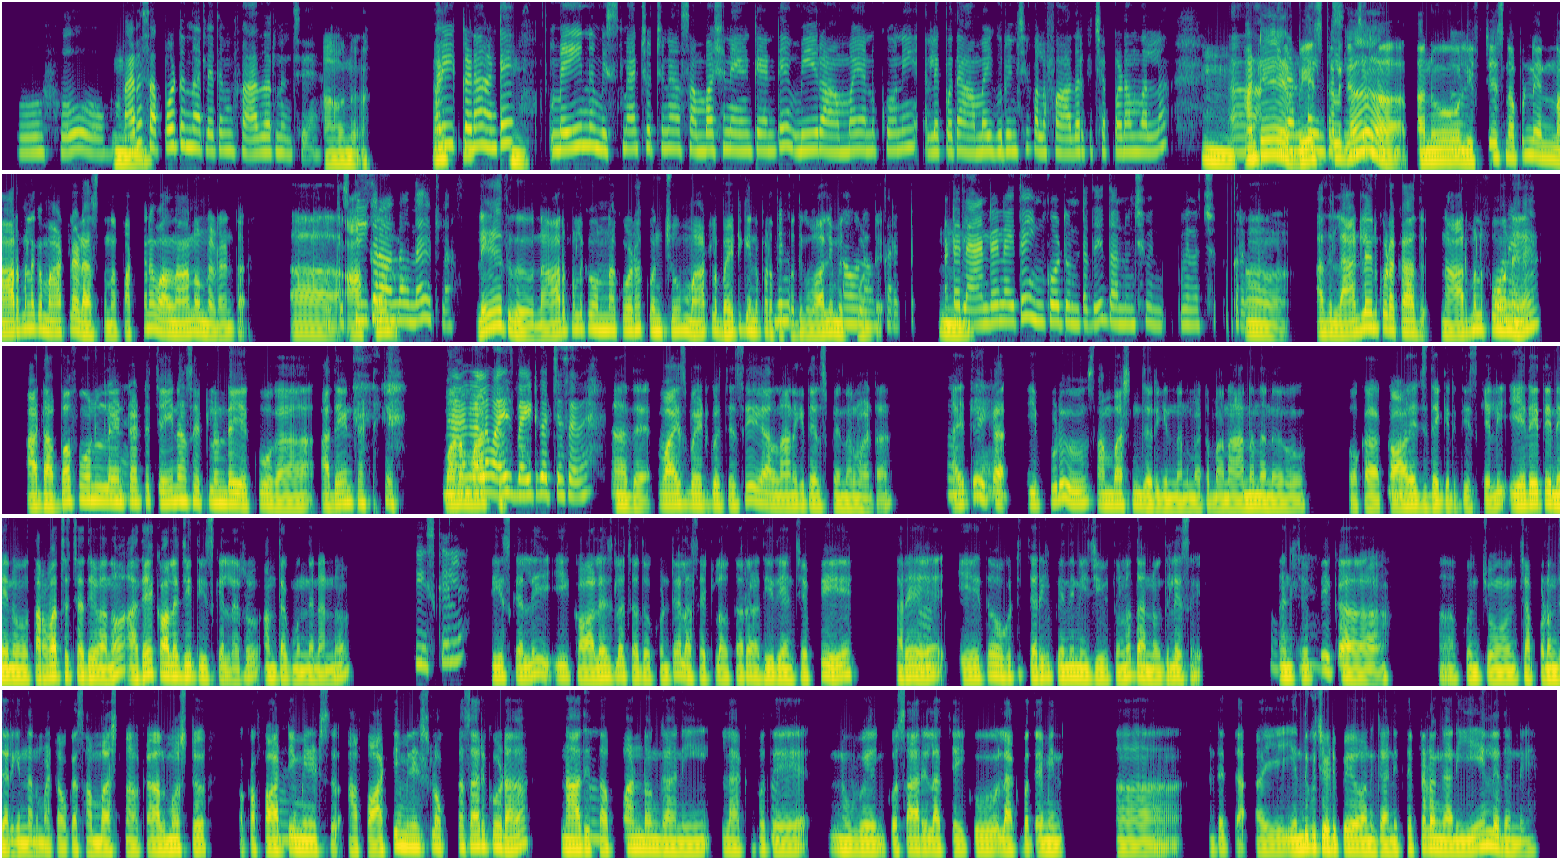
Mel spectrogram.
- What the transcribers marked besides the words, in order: in English: "సపోర్ట్"; in English: "ఫాదర్"; other background noise; in English: "మెయిన్ మిస్"; in English: "ఫాదర్‌కి"; in English: "బేసికల్‌గా"; in English: "సీన్"; in English: "లిఫ్ట్"; in English: "నార్మల్‌గా"; in English: "స్పీకర్ ఆన్‌లో"; in English: "నార్మల్‌గా"; in English: "వాల్యూమ్"; in English: "ల్యాండ్"; in English: "కరెక్ట్"; in English: "ల్యాండ్‌లైన్"; in English: "నార్మల్"; chuckle; in English: "వాయిస్"; in English: "వాయిస్"; in English: "ఆల్మోస్ట్"; in English: "ఫార్టీ"; in English: "ఫార్టీ మినిట్స్‌లో"; in English: "ఐ మీన్"
- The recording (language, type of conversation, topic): Telugu, podcast, ఏ సంభాషణ ఒకరోజు నీ జీవిత దిశను మార్చిందని నీకు గుర్తుందా?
